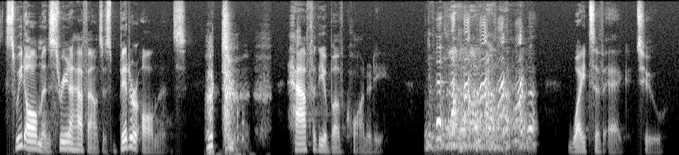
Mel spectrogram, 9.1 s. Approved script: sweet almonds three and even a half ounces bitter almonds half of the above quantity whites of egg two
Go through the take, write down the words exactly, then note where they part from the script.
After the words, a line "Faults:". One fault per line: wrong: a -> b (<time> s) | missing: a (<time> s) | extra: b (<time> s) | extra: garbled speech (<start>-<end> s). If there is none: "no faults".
sweet almonds three and a half ounces bitter almonds half of the above quantity whites of egg two
Faults:
missing: even (0.9 s)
